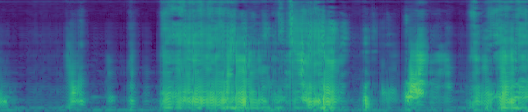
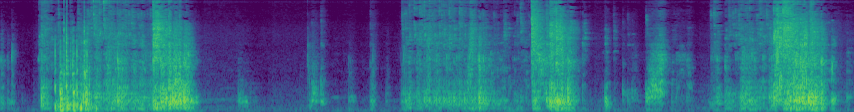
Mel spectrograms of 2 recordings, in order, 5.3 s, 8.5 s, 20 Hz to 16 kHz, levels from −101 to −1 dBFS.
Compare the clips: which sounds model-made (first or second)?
first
